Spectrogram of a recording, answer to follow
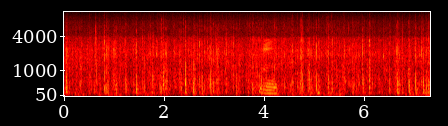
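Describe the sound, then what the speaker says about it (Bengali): Rain pouring onto surfaces during a thunderstorm near a school field, a dense steady patter with close drips, and a voice briefly heard over it. "ঠাডা বিজলি দিয়ে আবার এখন বৃষ্টি হচ্ছে"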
